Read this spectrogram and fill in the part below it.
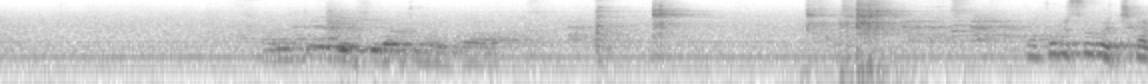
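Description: Metal dumbbells clink on a rack.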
